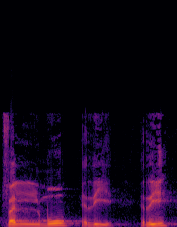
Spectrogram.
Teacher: Ya, huruf ra di situ tipis. Kenapa? Karena harokatnya kasroh.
